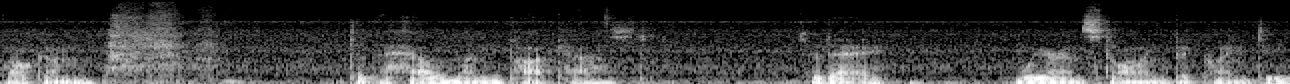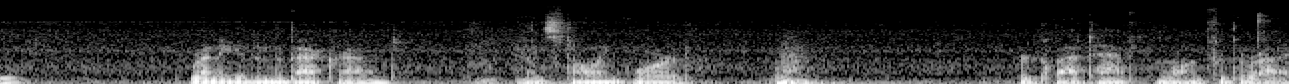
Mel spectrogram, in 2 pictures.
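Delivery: very quiet, low, deep podcast-host voice. Podcast host opening the Hell Money Podcast episode, low deep voice. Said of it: "Should we should we do like the low deep voices?".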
